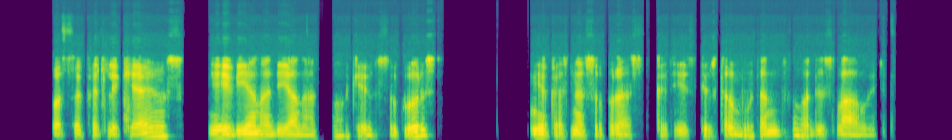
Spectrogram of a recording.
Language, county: Lithuanian, Kaunas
